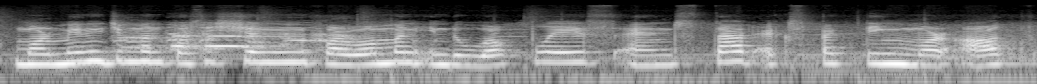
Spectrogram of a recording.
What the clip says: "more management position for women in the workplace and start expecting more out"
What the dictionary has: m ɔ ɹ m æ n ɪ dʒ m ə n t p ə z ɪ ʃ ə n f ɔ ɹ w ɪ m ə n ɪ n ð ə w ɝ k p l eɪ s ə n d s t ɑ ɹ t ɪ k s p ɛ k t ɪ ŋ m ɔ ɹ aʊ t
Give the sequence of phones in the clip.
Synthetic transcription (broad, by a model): m ɔ ɹ m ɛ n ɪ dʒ m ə n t p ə s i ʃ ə n f ɔ ɹ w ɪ m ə n ɪ n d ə w ɝ k p l eɪ s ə n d s t ɑ ɹ t ɪ k s p ɛ k t ɪ ŋ m ɔ ɹ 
